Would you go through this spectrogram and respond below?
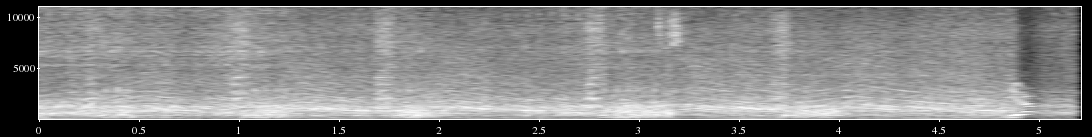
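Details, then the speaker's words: Chrysler JXI convertible after new fuel pump fixed off-idle misfire and lean running, pressure now 50 psi (spec 49±2), cold engine on road: smooth pull under light throttle, one brief stumble from cold; normal running. "sounds good not not too concerned about that little stumble there the engine's still cold"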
